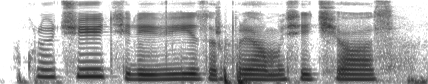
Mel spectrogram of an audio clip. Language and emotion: Russian, sad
